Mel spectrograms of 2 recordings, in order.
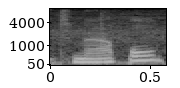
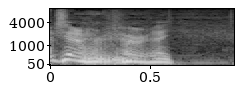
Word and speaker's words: TenNapel: Now every time I say his name, I'm scared that I'm mispronouncing it. I think that's it. TenNapel? – I think so, too. Doug TenNapel.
